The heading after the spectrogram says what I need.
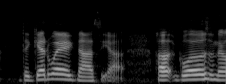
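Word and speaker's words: gedwëy ignasia: The Gway Agnazia.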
